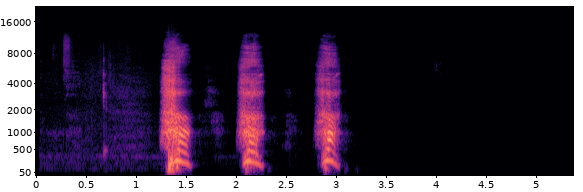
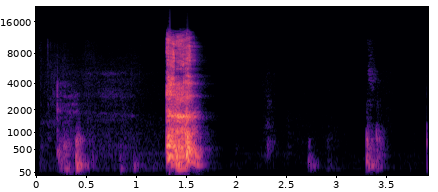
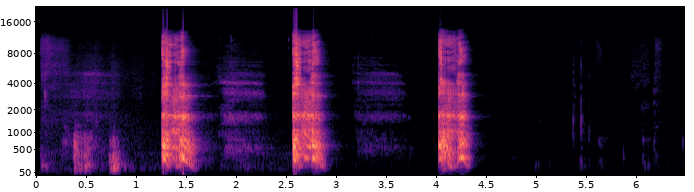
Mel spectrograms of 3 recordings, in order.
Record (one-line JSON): {"exhalation_length": "5.4 s", "exhalation_amplitude": 30242, "exhalation_signal_mean_std_ratio": 0.27, "cough_length": "3.9 s", "cough_amplitude": 32398, "cough_signal_mean_std_ratio": 0.23, "three_cough_length": "6.5 s", "three_cough_amplitude": 32768, "three_cough_signal_mean_std_ratio": 0.28, "survey_phase": "beta (2021-08-13 to 2022-03-07)", "age": "18-44", "gender": "Female", "wearing_mask": "No", "symptom_runny_or_blocked_nose": true, "symptom_change_to_sense_of_smell_or_taste": true, "symptom_loss_of_taste": true, "symptom_onset": "3 days", "smoker_status": "Never smoked", "respiratory_condition_asthma": false, "respiratory_condition_other": false, "recruitment_source": "Test and Trace", "submission_delay": "2 days", "covid_test_result": "Positive", "covid_test_method": "RT-qPCR", "covid_ct_value": 18.2, "covid_ct_gene": "ORF1ab gene", "covid_ct_mean": 18.7, "covid_viral_load": "720000 copies/ml", "covid_viral_load_category": "Low viral load (10K-1M copies/ml)"}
